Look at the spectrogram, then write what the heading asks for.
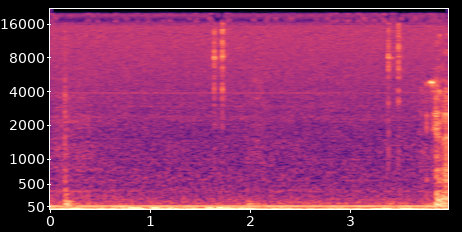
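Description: A few sharp computer mouse clicks tick out at irregular intervals, close and crisp, over a low steady hum with no speech.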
